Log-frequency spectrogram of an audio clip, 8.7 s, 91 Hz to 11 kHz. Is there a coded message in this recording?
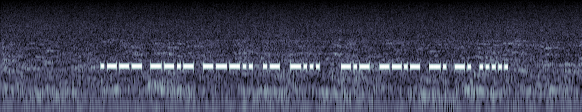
Yes: Morse code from 1.4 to 7.7 s, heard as a keyed tone, hand-sent with a straight key, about 25 wpm, 640 Hz, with the noise of a crowd indoors. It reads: JQ8AB KQNN5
